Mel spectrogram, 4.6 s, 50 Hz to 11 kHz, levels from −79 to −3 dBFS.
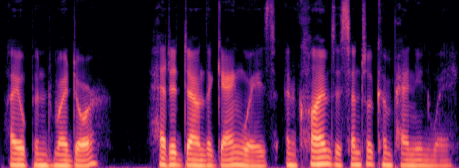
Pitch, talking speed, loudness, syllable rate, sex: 110 Hz, 170 wpm, -18 LUFS, 5.6 syllables/s, male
